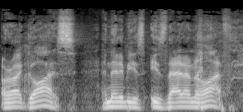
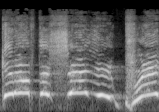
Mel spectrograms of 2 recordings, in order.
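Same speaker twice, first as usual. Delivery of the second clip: put-on angry yelling, higher pitch. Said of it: "every day he fucking turns and goes".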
